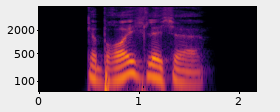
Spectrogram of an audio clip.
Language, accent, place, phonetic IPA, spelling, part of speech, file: German, Germany, Berlin, [ɡəˈbʁɔʏ̯çlɪçə], gebräuchliche, adjective, De-gebräuchliche.ogg
- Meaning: inflection of gebräuchlich: 1. strong/mixed nominative/accusative feminine singular 2. strong nominative/accusative plural 3. weak nominative all-gender singular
